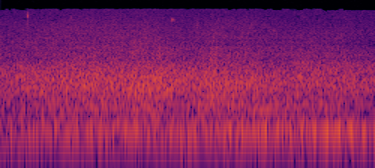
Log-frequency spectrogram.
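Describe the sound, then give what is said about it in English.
A steady, fairly loud roar of traffic on Skyway, the main road into the town of Paradise, a continuous rumble of passing vehicles with a low droning hum underneath and no voices. “What you're seeing is Skyway, which is the main feed, and that traffic is evidence that There's people living here.”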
